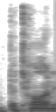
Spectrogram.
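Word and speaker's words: Bittan: And this was essentially a three-piece band, but like Roy Bataan from, Bataan is how you say his name, from the E Street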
